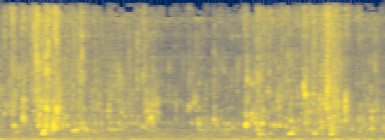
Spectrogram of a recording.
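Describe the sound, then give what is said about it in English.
A faucet runs steadily into a sink in a small bathroom with a bath-shower combo, with irregular splashing and sloshing as water is scooped and splashed onto the face to wash it off, fairly loud, no voices. “You just gotta splash water and then, like, it mostly comes off when you dry it.”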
